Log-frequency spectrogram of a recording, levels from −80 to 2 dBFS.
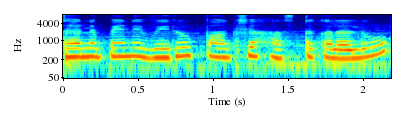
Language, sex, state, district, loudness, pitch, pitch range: Telugu, female, Andhra Pradesh, Guntur, -21 LUFS, 260 Hz, 245-270 Hz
